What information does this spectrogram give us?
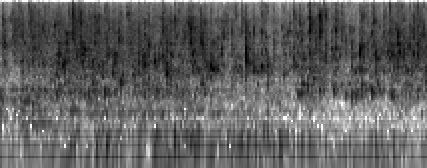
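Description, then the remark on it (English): A steady stream of liquid pours and splashes continuously into a vessel, with a hissy, bubbling texture and no voices. “I am pouring out now.”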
